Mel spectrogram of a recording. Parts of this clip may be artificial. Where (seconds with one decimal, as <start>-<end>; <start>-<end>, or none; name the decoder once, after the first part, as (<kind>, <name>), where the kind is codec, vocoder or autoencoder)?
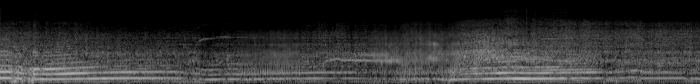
2.4-3.0 (vocoder, Vocos); 3.7-4.6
